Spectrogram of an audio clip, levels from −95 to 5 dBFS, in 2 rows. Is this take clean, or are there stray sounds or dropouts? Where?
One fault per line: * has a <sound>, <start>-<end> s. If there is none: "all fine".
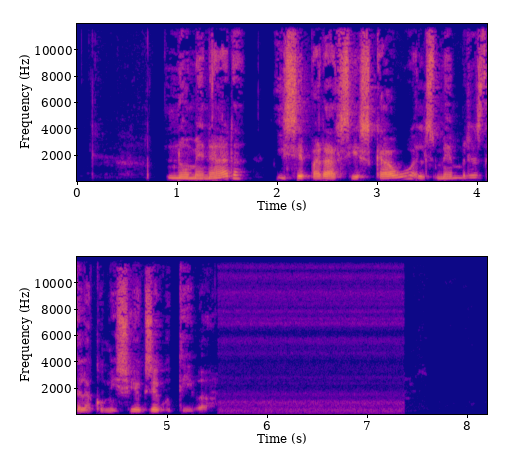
all fine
